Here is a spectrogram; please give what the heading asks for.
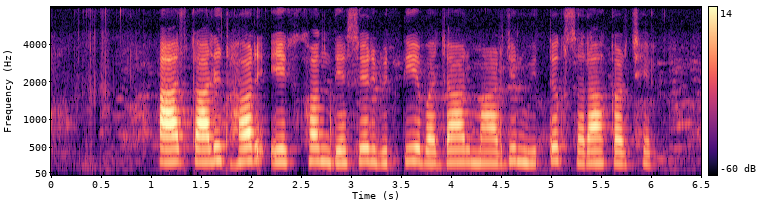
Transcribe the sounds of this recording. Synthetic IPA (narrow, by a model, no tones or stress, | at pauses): ad͡ʒkalit̪ɦəɾekkʰːənd̪eseɾbit̪ːibəd͡ʒaɾmaɾd͡ʒinbit̪əksəɾaɦkəɾt͡ʃʰek̪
